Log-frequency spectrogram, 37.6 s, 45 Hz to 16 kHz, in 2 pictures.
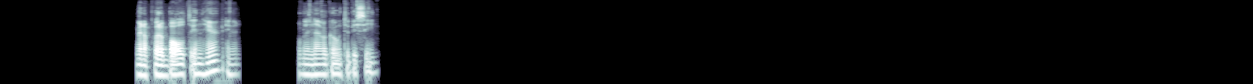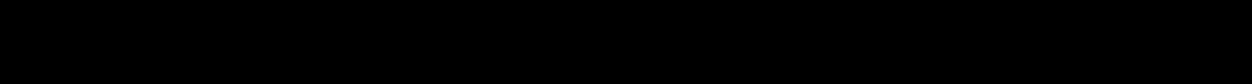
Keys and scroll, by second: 3.1 5, 11.8 3, 13.5 alt+d, 14.3 1, 21.0 q, 23.5 alt+shift+d, 23.7 ctrl+s, 26.5 3, 27.1 1, 28.9 q, 31.8 z.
